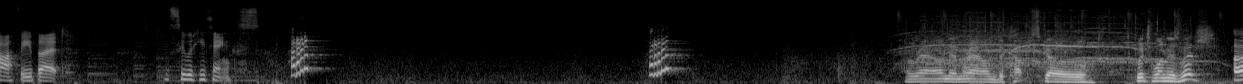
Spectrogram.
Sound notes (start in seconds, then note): 2.5 trilling tongue; 8.8 audience cheering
